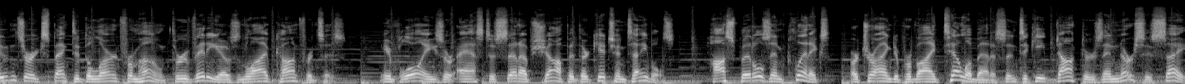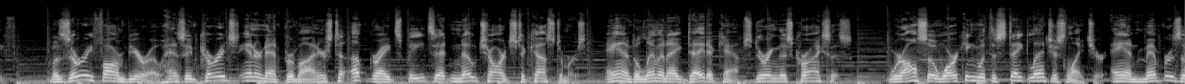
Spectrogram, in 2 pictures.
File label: Broadband commercial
